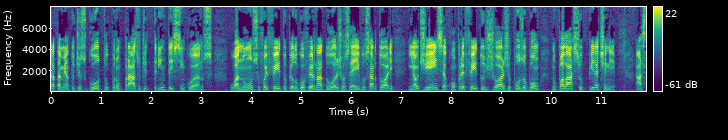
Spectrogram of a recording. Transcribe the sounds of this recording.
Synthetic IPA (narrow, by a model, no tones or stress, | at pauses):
ɾat̪amẽnt̪ʊd͡ʒizɡot̪ʊpoɾũpɾazʊd͡ʒɪt̪ɾĩnt̪ɐisĩŋkʊɐ̃nʊs | ʊanũsjʊfojfejt̪ʊpelʊɡoveɾnad̪oɾʒozɛivʊ̃saɾt̪ɔɾɪẽj̃awd͡ʒiẽsjɐkõʊpɾefejt̪ʊʒɔɾʒɪpozobõw̃ | nʊpalasjʊpiɾat͡ʃinḭ | a̰s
